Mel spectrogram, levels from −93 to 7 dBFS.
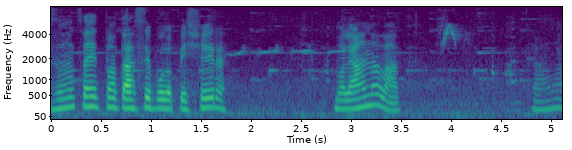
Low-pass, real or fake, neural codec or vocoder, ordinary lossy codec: none; real; none; none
